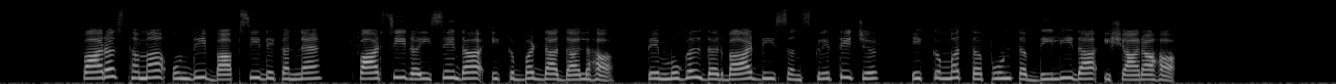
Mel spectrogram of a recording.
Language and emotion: Dogri, neutral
